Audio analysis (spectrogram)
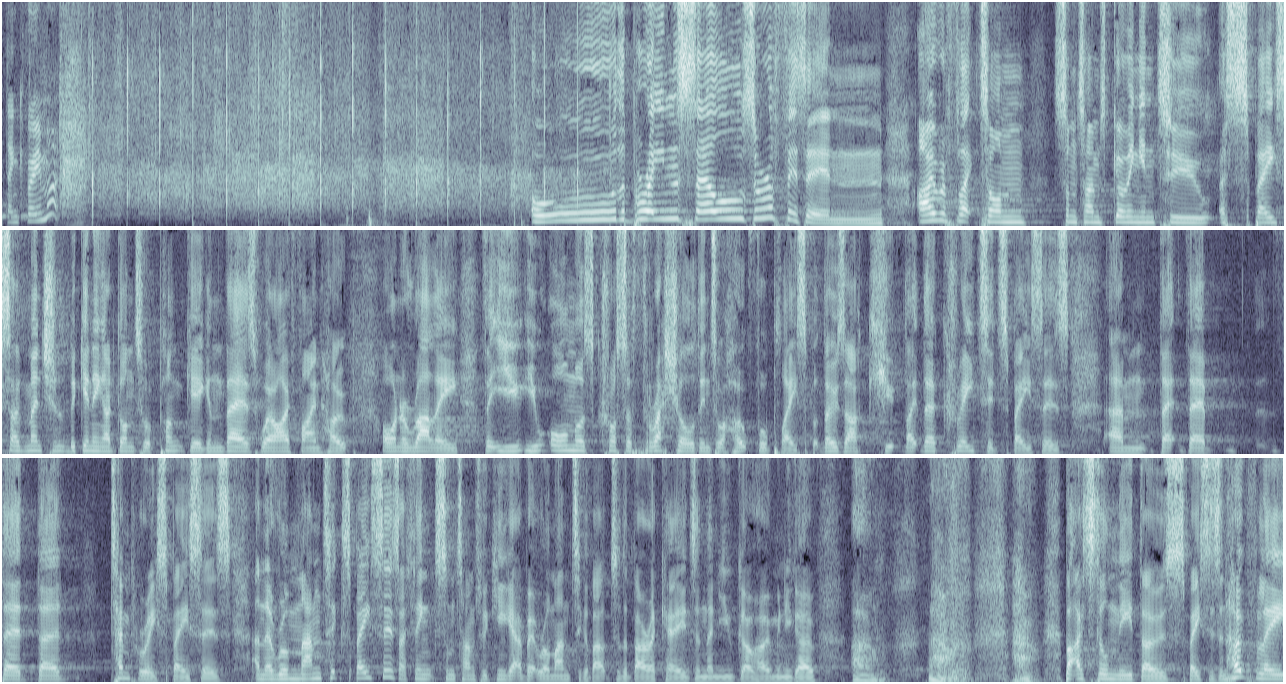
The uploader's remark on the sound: Live at Big Up Fest! First podcast in front of a live audience! Recorded as part of BIG UP FEST at The Tetely in Leeds.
